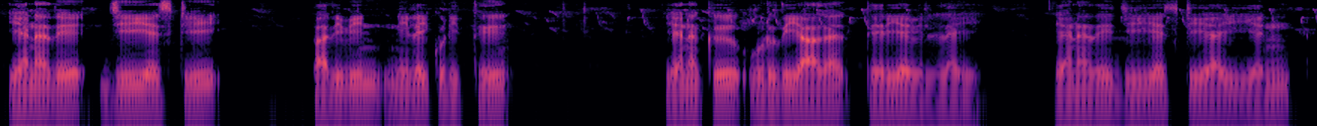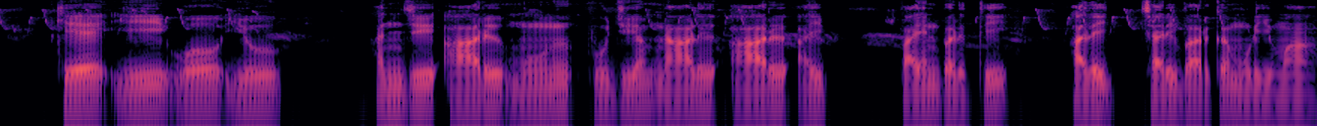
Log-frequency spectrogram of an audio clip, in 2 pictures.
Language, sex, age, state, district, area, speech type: Tamil, male, 18-30, Tamil Nadu, Tiruchirappalli, rural, read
